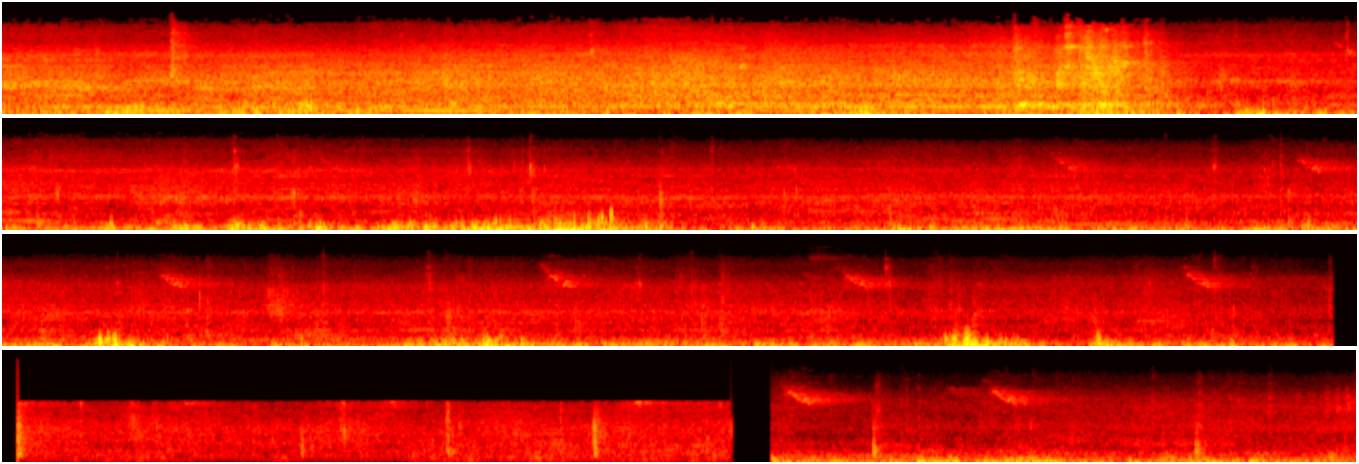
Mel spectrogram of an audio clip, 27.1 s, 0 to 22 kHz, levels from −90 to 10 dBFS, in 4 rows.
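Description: At 20.21 s a 200 ms silence opens. Until 24.18 s the sound is boxy and capped at 3.8 kHz, about 5 dB different in level, over a new faint hiss. This is likely an input switched to a poorer device. A spectrogram shows a flat ceiling, and the waveform shows the gap.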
